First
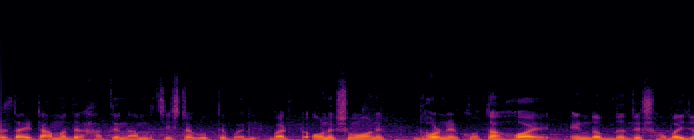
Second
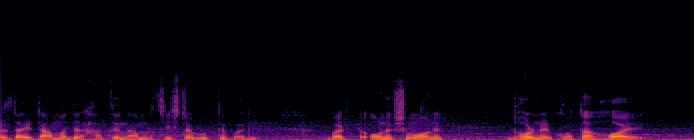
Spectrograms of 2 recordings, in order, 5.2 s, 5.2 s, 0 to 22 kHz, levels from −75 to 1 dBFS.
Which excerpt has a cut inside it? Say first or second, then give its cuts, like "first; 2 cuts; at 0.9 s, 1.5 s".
first; 3 cuts; at 1.9 s, 3.0 s, 4.2 s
